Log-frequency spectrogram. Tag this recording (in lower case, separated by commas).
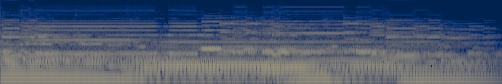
hammond organ, organ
